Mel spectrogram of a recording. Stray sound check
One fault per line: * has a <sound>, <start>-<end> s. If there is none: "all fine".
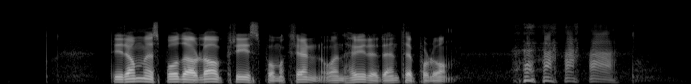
* has a laugh, 5.1-6.2 s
